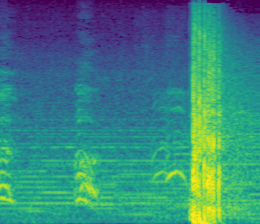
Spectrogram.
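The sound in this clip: A rifle volley fired by an honor guard at a military ceremony, one loud, sharp crack-burst with a short ragged tail, following a stretch of spoken words.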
